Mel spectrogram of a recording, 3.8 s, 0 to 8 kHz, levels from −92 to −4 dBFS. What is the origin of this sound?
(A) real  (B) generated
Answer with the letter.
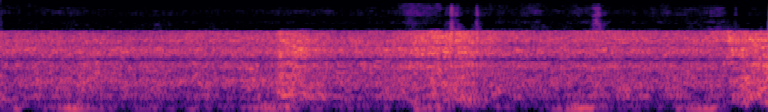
B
